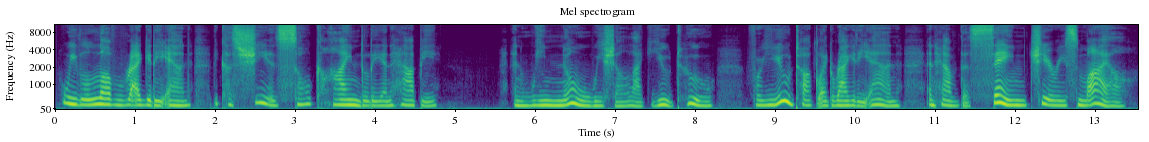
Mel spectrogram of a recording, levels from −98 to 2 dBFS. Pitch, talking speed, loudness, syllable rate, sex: 195 Hz, 135 wpm, -18 LUFS, 3.6 syllables/s, female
